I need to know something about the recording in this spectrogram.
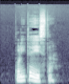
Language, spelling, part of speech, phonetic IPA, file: Polish, politeista, noun, [ˌpɔlʲitɛˈʲista], LL-Q809 (pol)-politeista.wav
